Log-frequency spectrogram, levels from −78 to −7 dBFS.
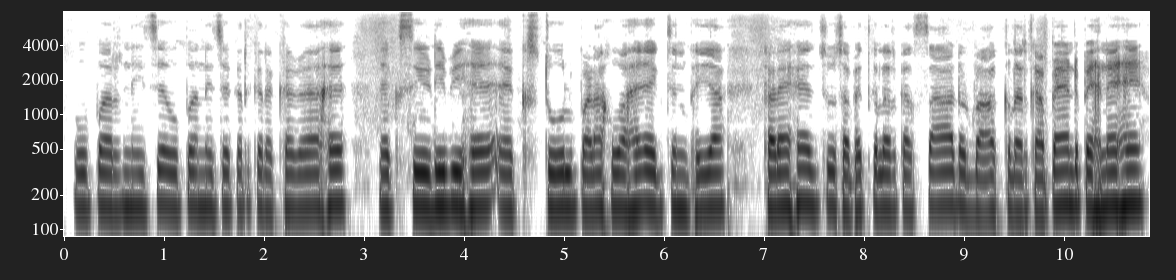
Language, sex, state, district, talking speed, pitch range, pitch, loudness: Hindi, male, Chhattisgarh, Bastar, 180 wpm, 150-160 Hz, 155 Hz, -24 LUFS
